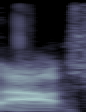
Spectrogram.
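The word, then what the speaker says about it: Æ: of waffles saying like in the greek alphabet x xae it's pronounced ash and then whatever is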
